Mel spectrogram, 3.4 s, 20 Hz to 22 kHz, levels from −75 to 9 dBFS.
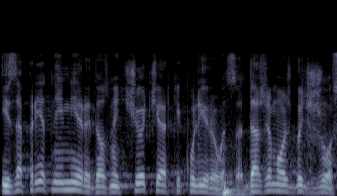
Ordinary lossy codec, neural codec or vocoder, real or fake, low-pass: none; codec, 16 kHz, 4 kbps, X-Codec, HuBERT features, trained on general audio; fake; 7.2 kHz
